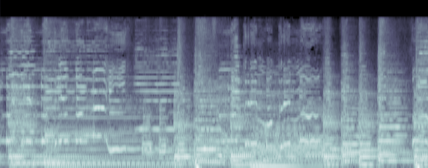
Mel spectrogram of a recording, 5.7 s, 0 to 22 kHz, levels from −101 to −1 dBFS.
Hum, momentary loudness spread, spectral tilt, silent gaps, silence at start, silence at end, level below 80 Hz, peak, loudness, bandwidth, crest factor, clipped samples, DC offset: none; 3 LU; -5.5 dB/octave; none; 0 s; 0 s; -26 dBFS; -2 dBFS; -15 LUFS; 14 kHz; 14 dB; under 0.1%; under 0.1%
